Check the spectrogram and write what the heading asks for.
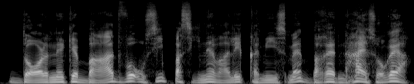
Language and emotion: Urdu, disgusted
